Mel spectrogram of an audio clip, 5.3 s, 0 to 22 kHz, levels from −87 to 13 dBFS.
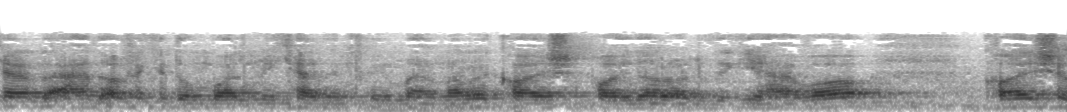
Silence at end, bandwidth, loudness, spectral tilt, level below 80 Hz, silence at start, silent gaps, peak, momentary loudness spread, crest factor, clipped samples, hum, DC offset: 0 s; 7.6 kHz; -16 LUFS; -1 dB/octave; -56 dBFS; 0 s; none; 0 dBFS; 9 LU; 16 dB; under 0.1%; none; under 0.1%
